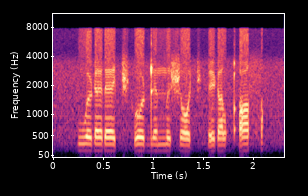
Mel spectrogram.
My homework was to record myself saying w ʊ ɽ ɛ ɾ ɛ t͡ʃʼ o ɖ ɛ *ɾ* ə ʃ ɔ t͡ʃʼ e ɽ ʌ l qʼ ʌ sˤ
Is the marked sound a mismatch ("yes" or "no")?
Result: yes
